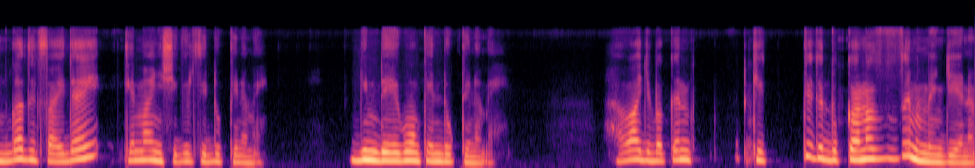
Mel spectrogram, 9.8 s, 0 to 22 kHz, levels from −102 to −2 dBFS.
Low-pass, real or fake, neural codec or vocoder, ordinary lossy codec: none; real; none; none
